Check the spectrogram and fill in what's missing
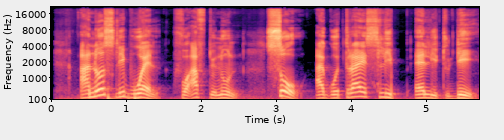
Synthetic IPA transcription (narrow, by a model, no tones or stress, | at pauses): anoslipwɛl | fɔaftənũn | so | aɪɡotɹaɪslip̚ | ɛlitude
